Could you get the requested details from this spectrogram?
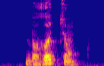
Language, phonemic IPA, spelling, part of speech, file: French, /bʁə.tɔ̃/, Breton, noun, LL-Q150 (fra)-Breton.wav
- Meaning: Breton (native or inhabitant of the region of Brittany, France) (usually male)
